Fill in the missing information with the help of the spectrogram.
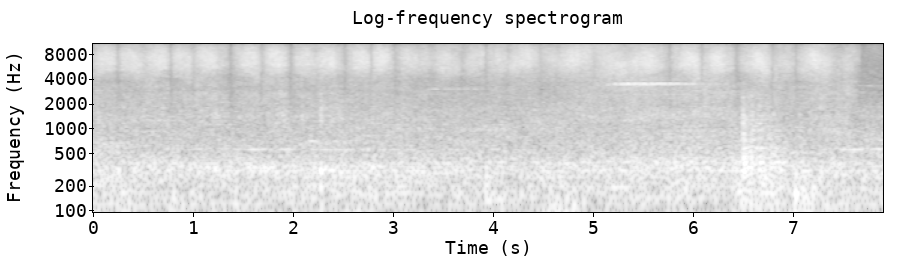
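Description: A chalkboard duster wiping chalk off a chalkboard in quick, repeated back-and-forth strokes, a soft rhythmic scrubbing hiss.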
